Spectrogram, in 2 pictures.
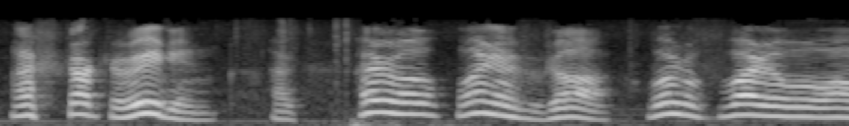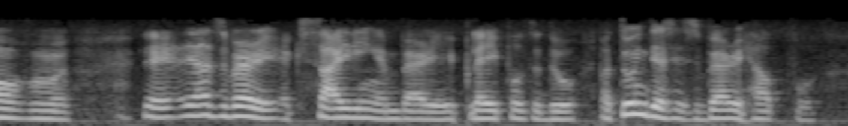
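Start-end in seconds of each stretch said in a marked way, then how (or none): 2.5-6.2 mouth full, much louder, slower. Demonstrating a reading exercise for learners: talking with something in mouth. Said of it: "Put something in your mouth".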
